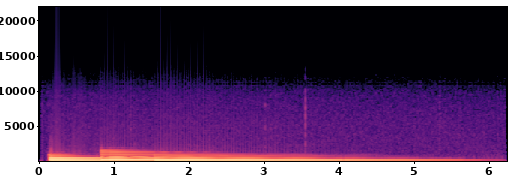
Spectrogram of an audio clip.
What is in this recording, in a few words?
NBC Chimes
